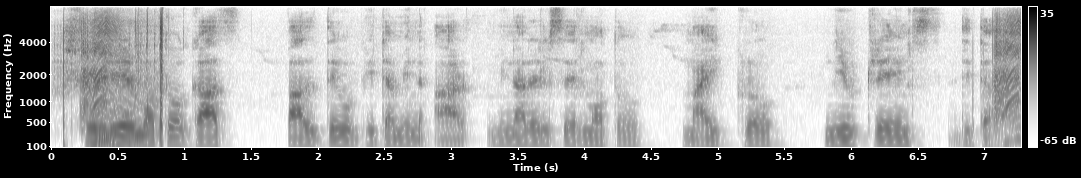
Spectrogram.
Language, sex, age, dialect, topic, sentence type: Bengali, male, 31-35, Northern/Varendri, agriculture, statement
